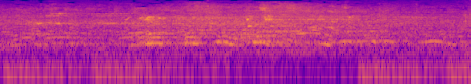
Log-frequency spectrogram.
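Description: A basketball being dribbled on a hardwood arena court, heard as repeated low thuds, with game noise from the arena behind it.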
